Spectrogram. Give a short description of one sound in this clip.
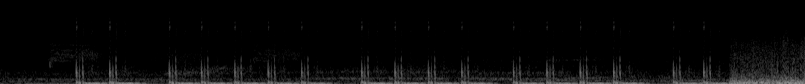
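Footsteps run quickly on stone paving.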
